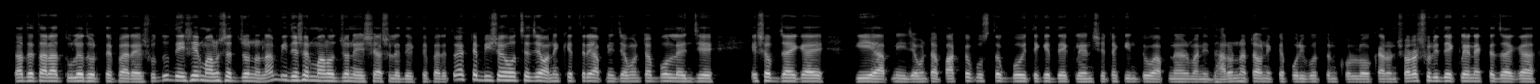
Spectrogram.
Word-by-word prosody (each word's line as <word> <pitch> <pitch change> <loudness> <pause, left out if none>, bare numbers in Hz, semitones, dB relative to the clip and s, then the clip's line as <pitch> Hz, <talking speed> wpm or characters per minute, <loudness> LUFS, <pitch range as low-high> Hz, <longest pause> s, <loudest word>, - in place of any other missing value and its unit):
যাতে 160 +2 +3
তারা 160 -1 +5
তুলে 155 +1 +5
ধরতে 155 0 +1
পারে। 135 -1 +3
শুধু 155 +6 -4
দেশের 205 +3 +4
মানুষের 175 -1 +2
জন্য 165 -2 +2
না, - - +1
বিদেশের 195 0 +3
মানুষজন 165 -1 +3
এসে 140 - -4
আসলে 140 +1 -3
দেখতে 130 +2 -7
পারে। 135 -1 -1
তো - - -6
একটা 225 +1 +1
বিষয় 195 0 +3
হচ্ছে 185 +1 +1
যে, 175 - +5
অনেক 155 +1 -4
ক্ষেত্রে 165 0 -2
আপনি 150 - -9
যেমনটা 150 +1 -2
বললেন 150 -2 +2
যে, 145 - +4 0.5
এসব 170 +2 +3
জায়গায় 150 -1 +4 0.4
গিয়ে, 145 0 +3
আপনি 140 +2 -8
যেমনটা 135 +1 0
পাঠ্যপুস্তক 155 +3 -1
বই 150 0 +4
তেকে 150 0 0
দেখলেন, 135 -1 -1
সেটা 140 +2 -5
কিন্তু 140 -1 -4
আপনার 130 +1 -4
মানি 125 0 -4
ধারণাটা 140 +4 -2
অনেকটা 135 0 -6
পরিবর্তন 140 0 -4
করলো। 130 0 -1
কারণ 130 0 -1
সরাসরি 165 +3 +1
দেখলেন 155 0 +1
একটা 155 - -2
জায়গা 140 0 +2
150 Hz, 190 wpm, -24 LUFS, 140-165 Hz, 0.5 s, তারা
